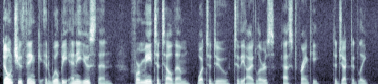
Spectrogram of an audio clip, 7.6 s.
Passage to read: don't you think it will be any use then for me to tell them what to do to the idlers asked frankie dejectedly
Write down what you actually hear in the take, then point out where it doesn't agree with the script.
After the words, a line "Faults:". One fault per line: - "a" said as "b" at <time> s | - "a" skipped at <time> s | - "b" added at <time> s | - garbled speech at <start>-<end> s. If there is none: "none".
don't you think it will be any use then for me to tell them what to do to the idlers asked frankie dejectedly
Faults:
none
